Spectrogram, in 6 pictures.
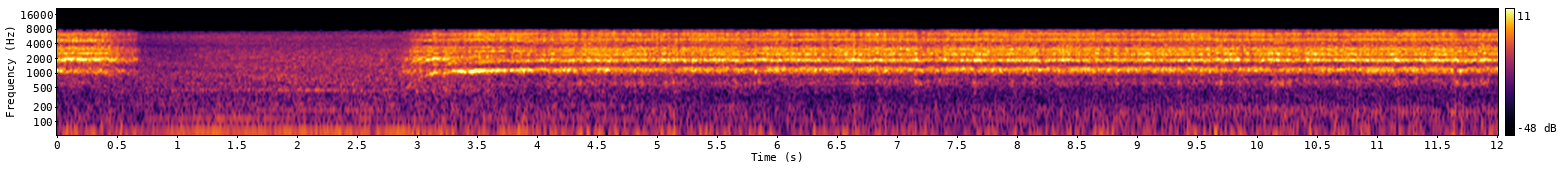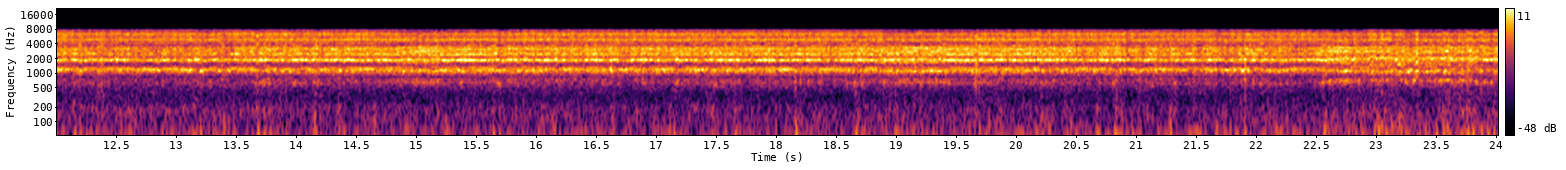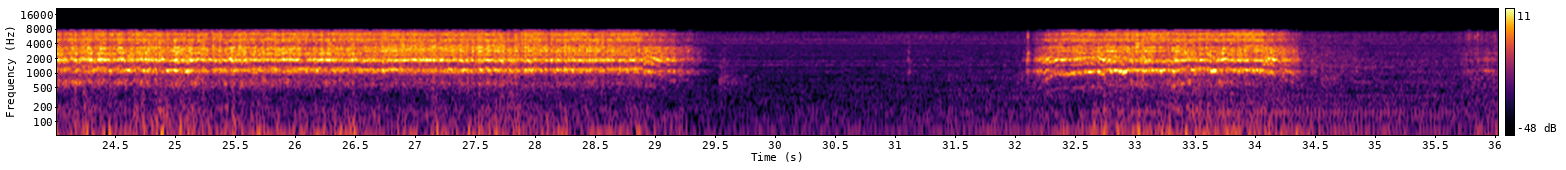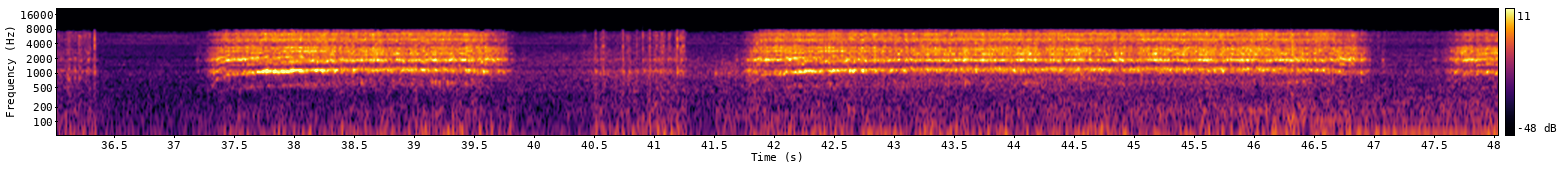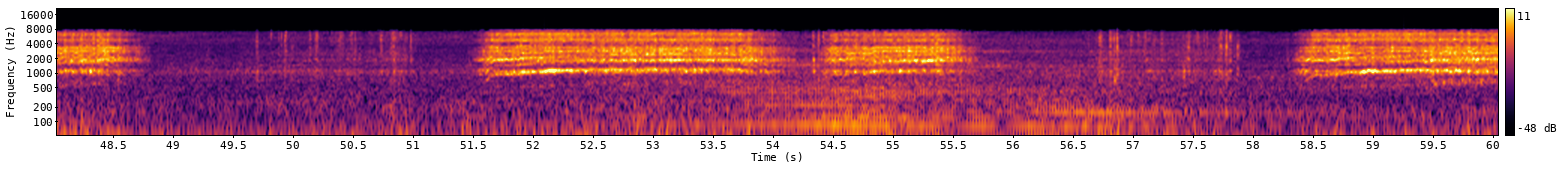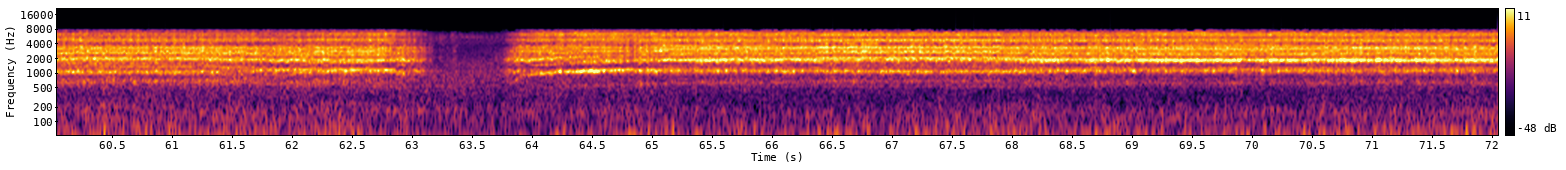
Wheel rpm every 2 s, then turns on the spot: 30, 70, 160, 160, 160, 160, 160, 160, 160, 160, 160, 160, 160, 160, 90, 0, 120, 20, 50, 130, 30, 140, 160, 80, 40, 40, 130, 80, 20, 120, 150, 100, 140, 160, 160, 160.
34-36 46-48 56-58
